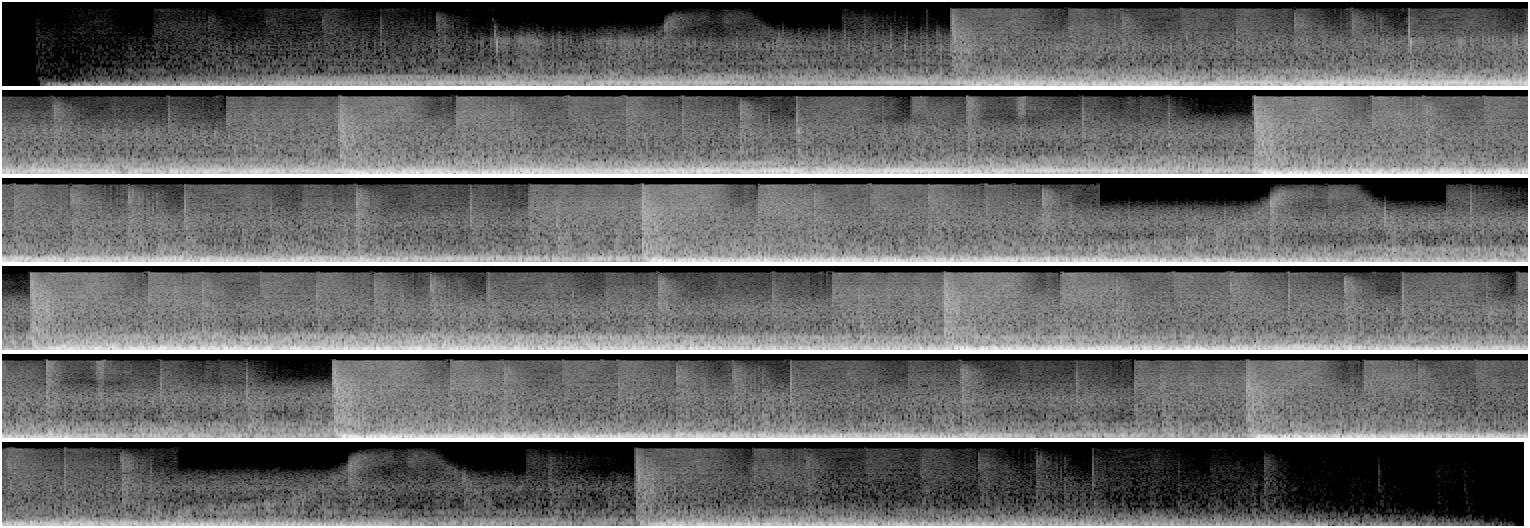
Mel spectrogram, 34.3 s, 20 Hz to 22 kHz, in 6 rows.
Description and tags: Horror Action 2
Action, Horror, Scary, Scream, Sub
